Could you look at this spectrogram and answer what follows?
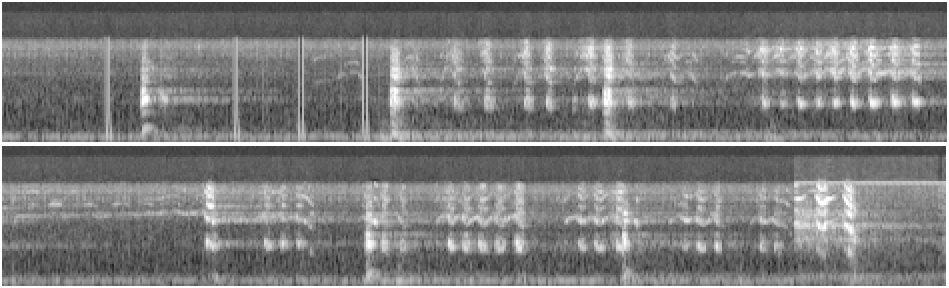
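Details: Falcon at the nest calling to be fed, picked up by a camera: sharp clicks, then a long series of quick, grating, repeated call notes in clusters, with a steady low hum beneath.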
